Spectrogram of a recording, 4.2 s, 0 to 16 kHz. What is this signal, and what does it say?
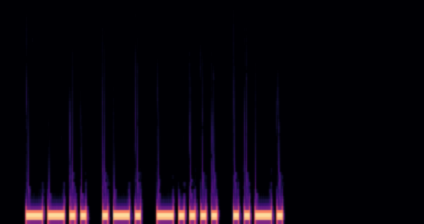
Morse code, heard as a keyed tone, about 22 wpm, 700 Hz. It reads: ZR6F
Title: DXCC-100 Call Signs - 4 Characters - Repeated 3x - 22wpm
